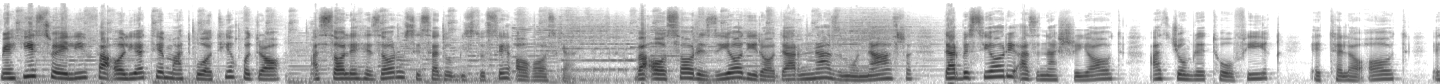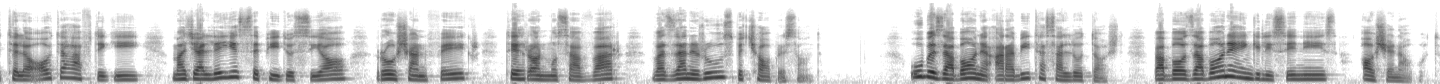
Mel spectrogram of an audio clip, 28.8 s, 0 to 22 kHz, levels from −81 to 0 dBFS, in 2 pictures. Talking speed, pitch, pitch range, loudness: 115 wpm, 180 Hz, 155-205 Hz, -24 LUFS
